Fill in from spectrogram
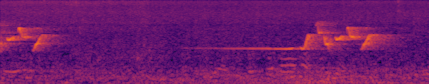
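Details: Japanese bush warbler with an amusing, flawed song: the tail of one phrase, then a long thin whistle followed by a burst of quick stepped notes, over quiet rural background.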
